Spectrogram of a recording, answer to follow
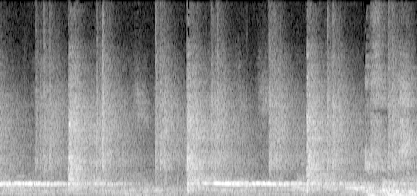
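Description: A few sharp thumps, spaced roughly a second apart, as skipping ropes and jumpers' feet strike a sports-hall floor, over a steady held tone from the routine's music.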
